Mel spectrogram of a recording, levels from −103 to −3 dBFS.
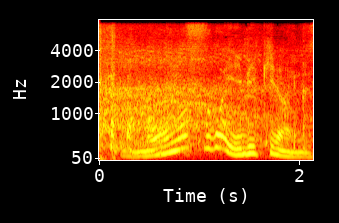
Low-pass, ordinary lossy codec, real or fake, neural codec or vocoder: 7.2 kHz; none; fake; vocoder, 44.1 kHz, 128 mel bands every 256 samples, BigVGAN v2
